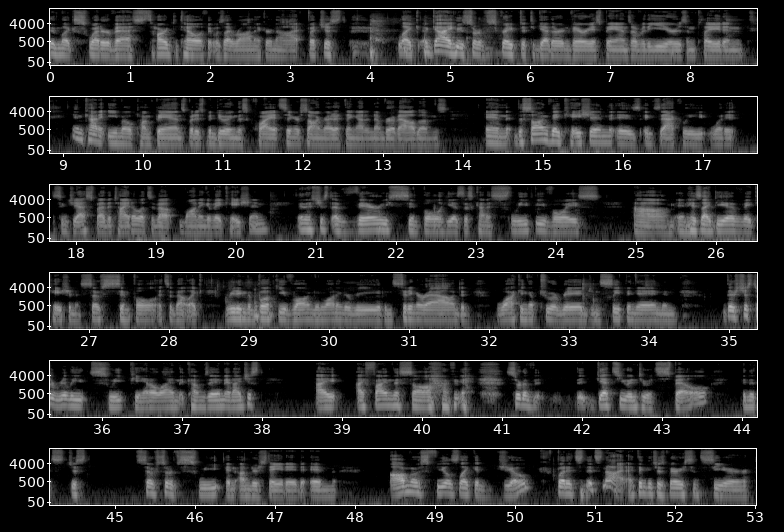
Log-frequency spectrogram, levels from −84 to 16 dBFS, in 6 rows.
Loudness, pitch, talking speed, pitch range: -30 LUFS, 110 Hz, 190 wpm, 105-120 Hz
